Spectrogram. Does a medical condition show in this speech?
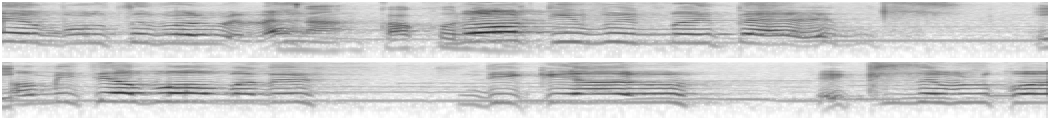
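Yes: cerebral palsy; hand held bent.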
